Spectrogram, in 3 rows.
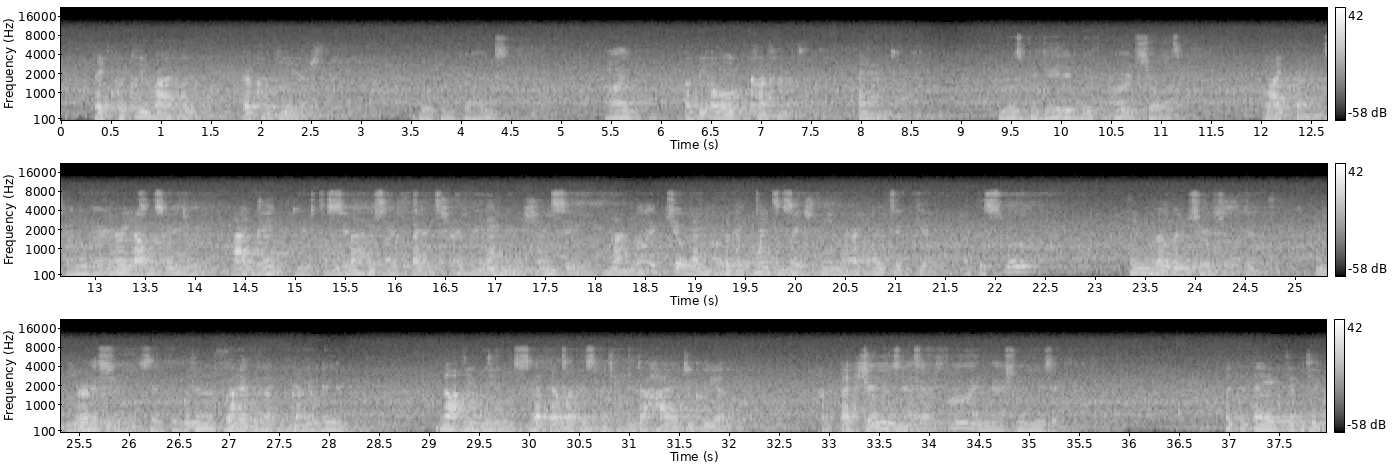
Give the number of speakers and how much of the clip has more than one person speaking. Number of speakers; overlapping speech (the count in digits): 2, about 42%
